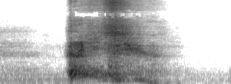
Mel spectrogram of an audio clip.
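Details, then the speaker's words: A single forceful sneeze with a sharp burst and hissing release, in a quiet bathroom, during a sneezing fit with a badly tickling nose. "I can't stop. Thank you. Thank you. It tickles so bad."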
